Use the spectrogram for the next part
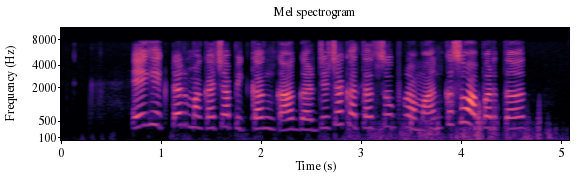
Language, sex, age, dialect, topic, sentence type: Marathi, female, 31-35, Southern Konkan, agriculture, question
